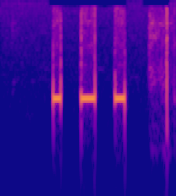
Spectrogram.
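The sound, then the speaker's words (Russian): Three short, steady electronic beeps from a phone keypad as an extension number is dialed on a call to the Vostok group of companies, evenly spaced, each a clear mid-pitched tone, followed by a brief burst of noisier sound as the line connects. “Пожалуйста, наберите внутренний номер абонента или дождитесь ответа оператора.”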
